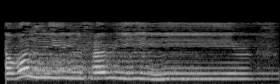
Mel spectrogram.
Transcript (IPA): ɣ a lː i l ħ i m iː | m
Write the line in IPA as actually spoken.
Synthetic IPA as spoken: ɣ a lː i l ħ a m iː | m

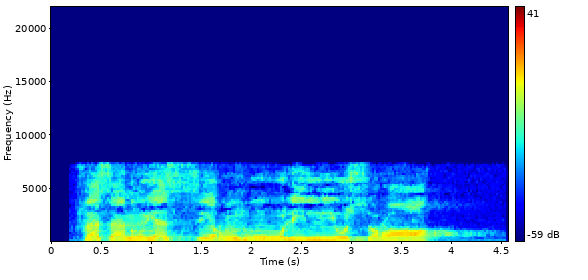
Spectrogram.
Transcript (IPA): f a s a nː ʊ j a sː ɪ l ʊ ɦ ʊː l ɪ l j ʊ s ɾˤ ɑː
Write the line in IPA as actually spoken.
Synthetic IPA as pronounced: f a s a n ʊ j a sː ɪ ɾ ʊ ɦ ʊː l ɪ l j ʊ s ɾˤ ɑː

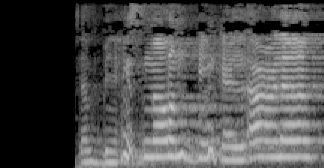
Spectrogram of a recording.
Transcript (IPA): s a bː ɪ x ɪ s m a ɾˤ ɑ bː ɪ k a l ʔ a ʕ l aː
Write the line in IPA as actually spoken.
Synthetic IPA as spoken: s a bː ɪ ħ ɪ s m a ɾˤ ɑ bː ɪ k a l ʔ a ʕ l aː

